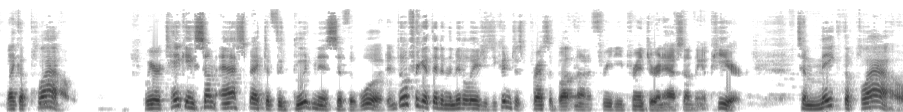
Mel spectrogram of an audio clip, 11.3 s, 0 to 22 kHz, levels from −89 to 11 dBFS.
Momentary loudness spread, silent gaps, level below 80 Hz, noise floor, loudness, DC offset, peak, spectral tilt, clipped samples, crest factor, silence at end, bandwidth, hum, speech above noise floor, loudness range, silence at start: 8 LU; none; -64 dBFS; -73 dBFS; -19 LUFS; under 0.1%; -6 dBFS; -5 dB/octave; under 0.1%; 14 dB; 0 s; 15 kHz; none; 54 dB; 3 LU; 0.1 s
